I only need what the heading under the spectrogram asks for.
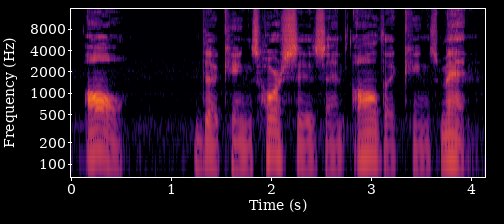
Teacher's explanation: It slips into anapest, basically. We start with a stress on the first syllable, but then after that, we've got after the first syllable, we have perfect anapestic feet, right?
